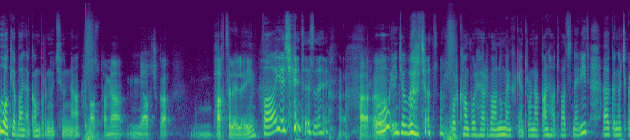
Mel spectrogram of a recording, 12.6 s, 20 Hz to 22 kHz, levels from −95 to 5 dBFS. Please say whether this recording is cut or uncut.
cut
